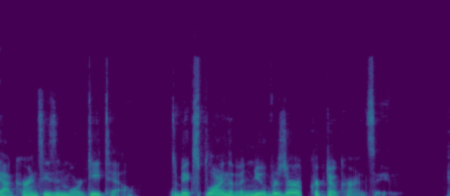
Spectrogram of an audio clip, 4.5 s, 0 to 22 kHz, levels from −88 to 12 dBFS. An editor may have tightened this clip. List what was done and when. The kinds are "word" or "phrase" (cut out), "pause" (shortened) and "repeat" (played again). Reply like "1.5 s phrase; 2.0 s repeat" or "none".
1.7 s word; 2.4 s word; 2.7 s word; 3.0 s word

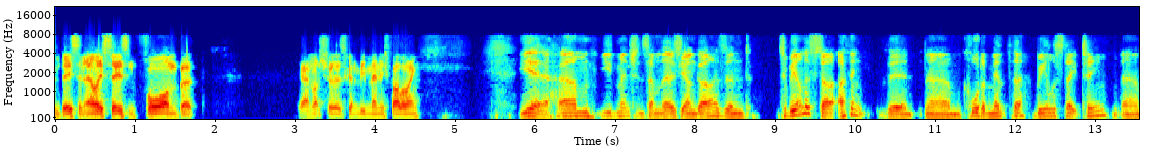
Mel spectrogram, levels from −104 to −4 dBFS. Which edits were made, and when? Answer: none

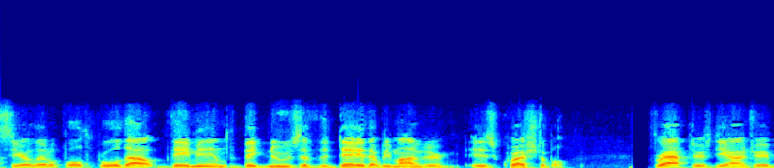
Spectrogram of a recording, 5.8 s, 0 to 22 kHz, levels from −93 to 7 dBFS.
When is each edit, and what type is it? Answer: 1.7 s word; 2.8 s word; 4.9 s word

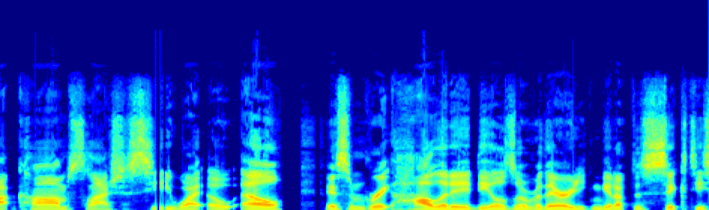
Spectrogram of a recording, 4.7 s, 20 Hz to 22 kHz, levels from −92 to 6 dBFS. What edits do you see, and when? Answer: 2.0 s pause; 2.4 s word

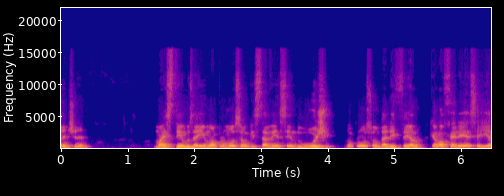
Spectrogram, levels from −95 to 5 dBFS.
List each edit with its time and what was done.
5.5 s pause

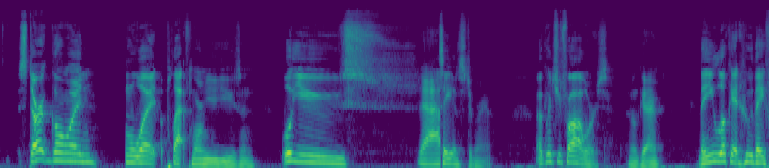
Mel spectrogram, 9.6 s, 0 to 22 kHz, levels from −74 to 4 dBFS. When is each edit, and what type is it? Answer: 1.6 s word; 2.0 s word; 3.3 s pause; 5.5 s phrase; 6.8 s word; 8.6 s pause

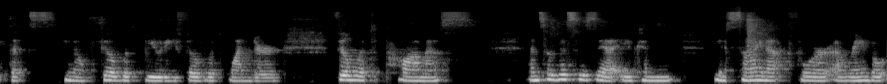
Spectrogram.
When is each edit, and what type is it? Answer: 7.3 s word

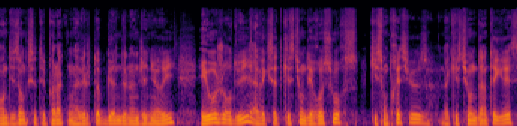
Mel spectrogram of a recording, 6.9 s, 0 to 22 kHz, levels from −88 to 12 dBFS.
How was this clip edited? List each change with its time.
4.9 s pause

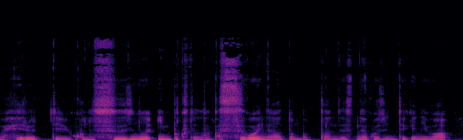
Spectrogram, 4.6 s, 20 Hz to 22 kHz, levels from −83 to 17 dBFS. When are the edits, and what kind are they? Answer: 3.2 s pause

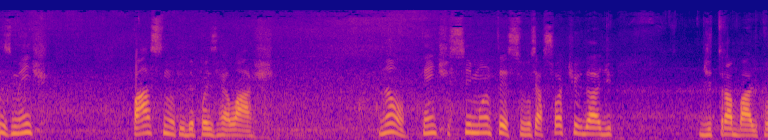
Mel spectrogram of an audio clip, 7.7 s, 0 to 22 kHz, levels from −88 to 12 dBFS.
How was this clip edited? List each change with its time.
1.8 s word; 5.3 s word

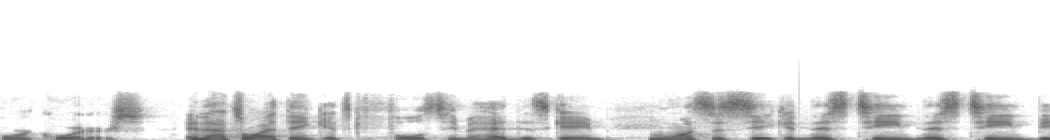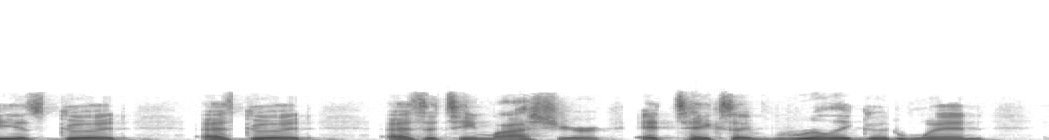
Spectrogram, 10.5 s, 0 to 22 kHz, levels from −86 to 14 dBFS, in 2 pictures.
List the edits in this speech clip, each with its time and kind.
1.8 s phrase; 3.3 s phrase; 4.6 s repeat; 6.4 s repeat; 8.4 s pause

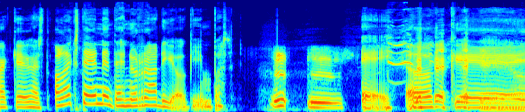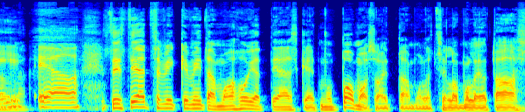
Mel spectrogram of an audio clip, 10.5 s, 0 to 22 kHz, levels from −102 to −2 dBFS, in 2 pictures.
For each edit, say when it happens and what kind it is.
2.4 s pause

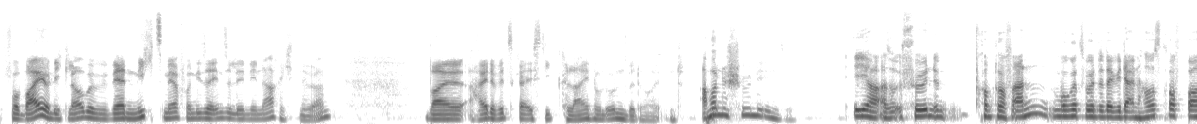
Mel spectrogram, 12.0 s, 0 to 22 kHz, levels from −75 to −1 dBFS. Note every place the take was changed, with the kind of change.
none

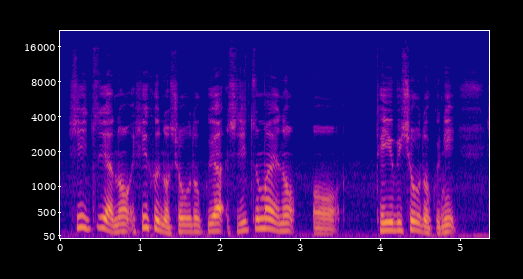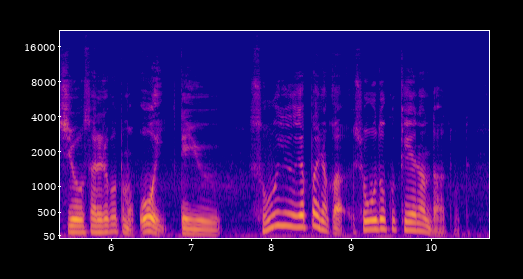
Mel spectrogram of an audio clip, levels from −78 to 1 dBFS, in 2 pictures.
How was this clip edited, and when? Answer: 6.7 s pause; 7.7 s word

